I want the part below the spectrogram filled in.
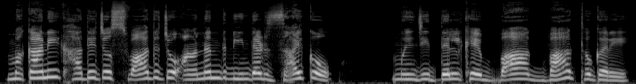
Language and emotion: Sindhi, happy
